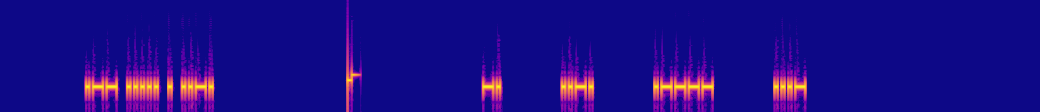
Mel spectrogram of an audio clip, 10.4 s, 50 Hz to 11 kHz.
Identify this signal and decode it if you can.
Morse code, heard as a keyed tone, about 36 wpm, spaced as for 18 wpm, 700 Hz. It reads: W5EF NF1V
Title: USA Call Signs - 4 Characters - 6x Character Spacing - 35wpm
